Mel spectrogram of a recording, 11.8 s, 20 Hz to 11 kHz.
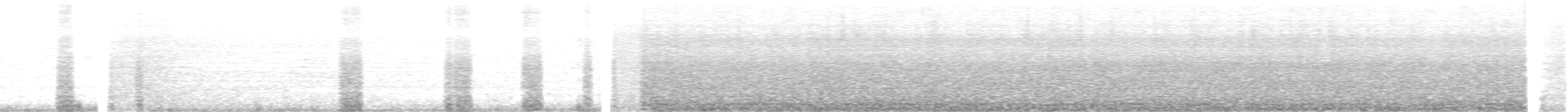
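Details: Home AC system with a not-cooling complaint, about 5 minutes into a run with a 20-degree vent-to-return split, thermostat reading 90 and set to 75, outdoor ambient over 100°F. After a few clicks a steady fan and compressor hum holds even: normal operation.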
